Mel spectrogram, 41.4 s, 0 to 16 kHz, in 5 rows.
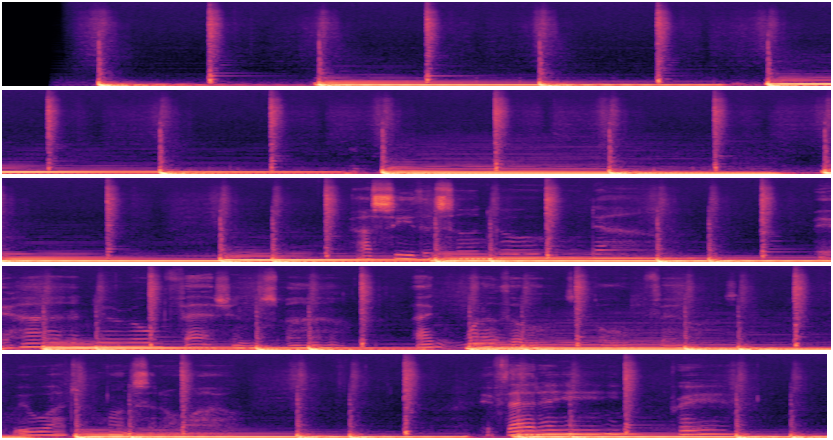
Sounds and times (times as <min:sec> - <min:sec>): Music: 0:00.6 - 0:41.4.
